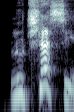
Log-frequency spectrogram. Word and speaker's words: Lucchesi: And we got Joey Lucchesi.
